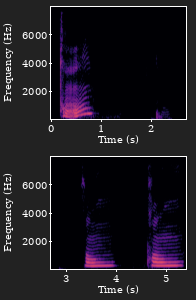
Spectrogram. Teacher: Le T est ce qu'on appelle une consonne aspirée. Il faut la prononcer en expirant de l'air avec une petite explosion, un peu comme en anglais.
